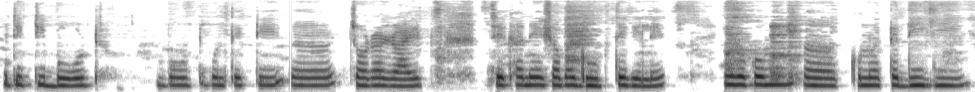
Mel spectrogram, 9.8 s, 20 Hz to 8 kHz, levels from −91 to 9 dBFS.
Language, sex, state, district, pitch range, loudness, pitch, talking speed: Bengali, female, West Bengal, North 24 Parganas, 240-265 Hz, -17 LUFS, 250 Hz, 110 wpm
